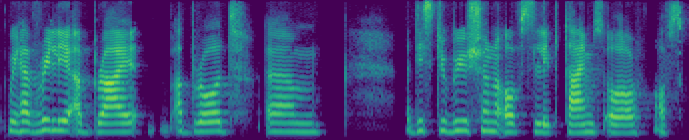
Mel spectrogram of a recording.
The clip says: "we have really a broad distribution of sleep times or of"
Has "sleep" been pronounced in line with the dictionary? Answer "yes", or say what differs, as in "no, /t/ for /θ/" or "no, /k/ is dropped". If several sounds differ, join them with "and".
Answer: yes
